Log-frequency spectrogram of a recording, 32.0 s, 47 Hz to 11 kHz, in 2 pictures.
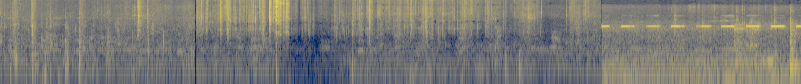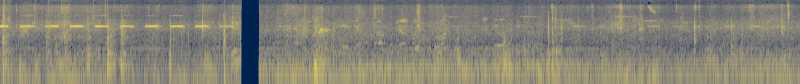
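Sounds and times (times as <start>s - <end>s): plastic package crinkling: 3.9s - 12.0s.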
